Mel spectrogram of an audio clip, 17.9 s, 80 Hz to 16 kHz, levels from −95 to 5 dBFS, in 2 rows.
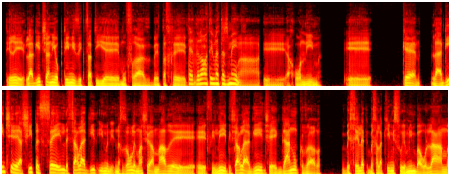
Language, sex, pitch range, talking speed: Hebrew, male, 85-115 Hz, 110 wpm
